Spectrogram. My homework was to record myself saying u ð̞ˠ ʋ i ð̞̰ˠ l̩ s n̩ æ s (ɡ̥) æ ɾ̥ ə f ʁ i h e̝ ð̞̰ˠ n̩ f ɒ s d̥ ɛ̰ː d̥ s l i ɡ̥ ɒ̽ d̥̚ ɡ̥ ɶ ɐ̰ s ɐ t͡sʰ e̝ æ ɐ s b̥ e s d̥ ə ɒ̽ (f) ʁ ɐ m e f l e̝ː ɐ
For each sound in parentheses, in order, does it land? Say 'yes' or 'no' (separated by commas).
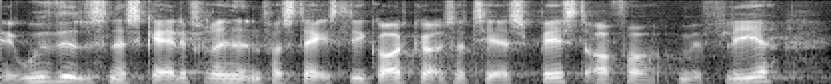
yes, yes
